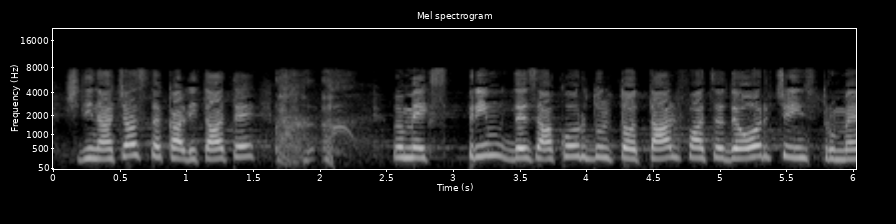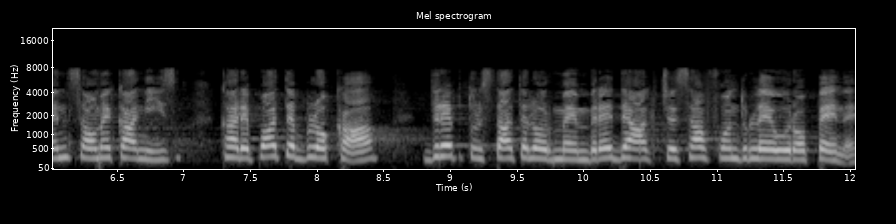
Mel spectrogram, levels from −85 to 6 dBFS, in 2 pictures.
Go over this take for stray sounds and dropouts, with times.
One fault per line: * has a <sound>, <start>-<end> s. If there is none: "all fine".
* has a cough, 1.6-2.3 s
